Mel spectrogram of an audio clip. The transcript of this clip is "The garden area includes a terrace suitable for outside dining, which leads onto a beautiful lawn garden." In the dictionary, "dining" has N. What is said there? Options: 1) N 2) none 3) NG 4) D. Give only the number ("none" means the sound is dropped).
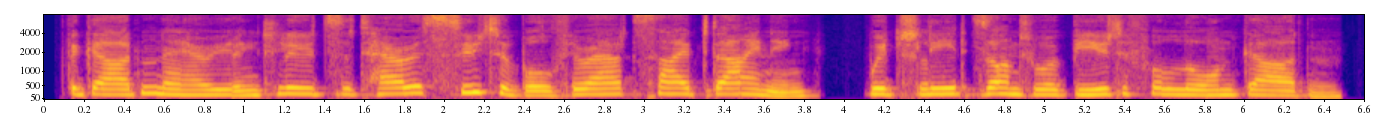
1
